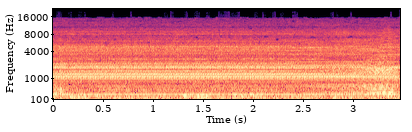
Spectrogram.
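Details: 2016 Subaru WRX STI after being turned off: quiet, steady electric hum with engine stopped; it is the fuel pump doing a pressure test, completely normal.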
